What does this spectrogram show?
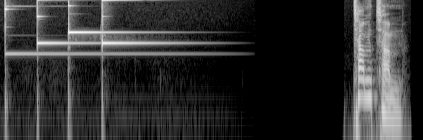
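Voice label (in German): "Tamtam", German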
